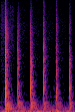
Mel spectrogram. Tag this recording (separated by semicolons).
foot; footsteps; steps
